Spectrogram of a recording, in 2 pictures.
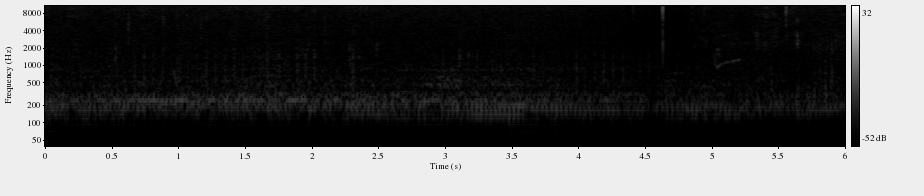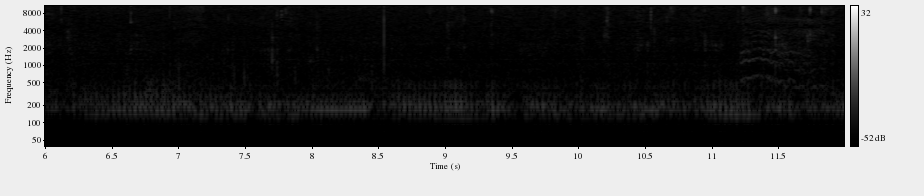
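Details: Scottish Fold mother cat tending her kittens, purring steadily throughout in a low, even, rumbling drone, with a faint short meow near the middle and another near the end.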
